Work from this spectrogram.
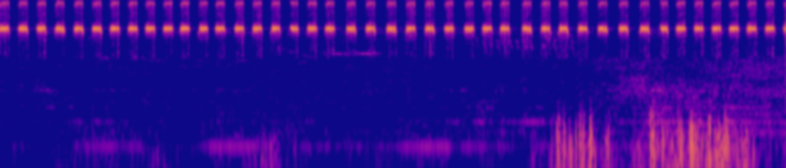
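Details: A cricket in dry grass by day gives a continuous train of short, shrill chirps, roughly four per second, clear and even; a car passes in the background near the end.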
